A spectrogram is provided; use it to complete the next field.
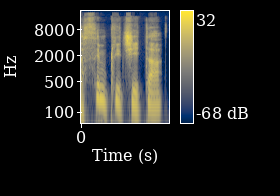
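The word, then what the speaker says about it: semplicità: partieprix de la simplicité la simplicita avec l'accent tonique sur le a tout en cultivant une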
